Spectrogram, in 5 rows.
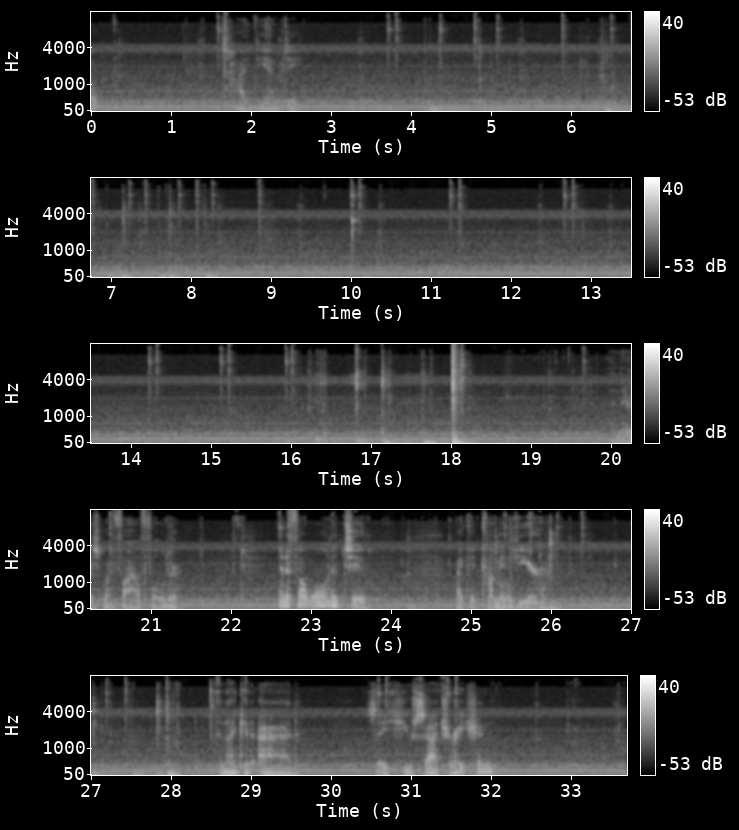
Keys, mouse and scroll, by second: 1.6 click, 4.3 click, 4.4 alt+click, 5.1 middle click, 6.2-6.5 scroll up 3, 6.5 shift+middle click, 7.2 middle click, 8.3 middle click, 10.0 click, 11.3 click, 12.7 click, 14.3 click, 15.1 click, 16.0 click, 19.7 middle click.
